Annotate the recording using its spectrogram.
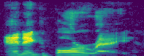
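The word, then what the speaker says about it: Enagbare: you pronounce it ryan you're the king of pronunciation here it's kingsley anigbar-rae and igbaare i gotta remember that one so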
